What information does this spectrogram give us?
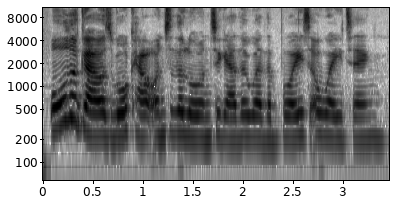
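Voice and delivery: ordinary talk, nothing marked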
